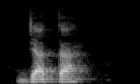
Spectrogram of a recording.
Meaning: star
- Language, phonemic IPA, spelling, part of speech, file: Kikuyu, /ᶮdʑátáꜜ/, njata, noun, LL-Q33587 (kik)-njata.wav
